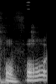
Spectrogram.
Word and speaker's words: Fanfant: Alors c'est très facile, vous tapez mon nom, Fanfan, alors ça s'écrit F-A-N, F-A-N-T, il y a un T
